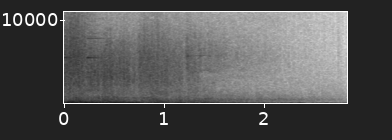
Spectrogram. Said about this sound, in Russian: Можно и не париться, проезжаю мост, и машина взрывается.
